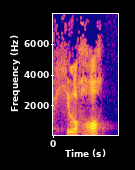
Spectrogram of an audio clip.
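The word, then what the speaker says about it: Hillerød: We stayed in the little town of Hillerho. They say it like that. It's got a, like a bit of phlegm in your throat. Hillerho, it's like one of the circles with the line through it.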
